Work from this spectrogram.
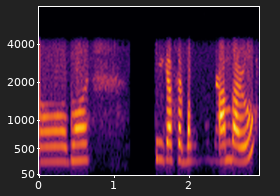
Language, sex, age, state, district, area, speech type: Assamese, female, 18-30, Assam, Biswanath, rural, conversation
